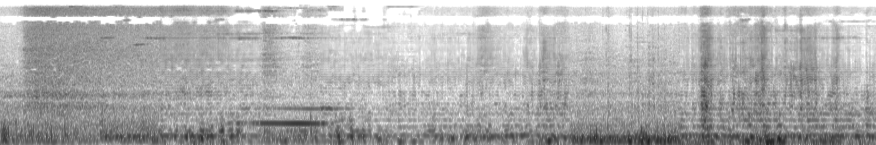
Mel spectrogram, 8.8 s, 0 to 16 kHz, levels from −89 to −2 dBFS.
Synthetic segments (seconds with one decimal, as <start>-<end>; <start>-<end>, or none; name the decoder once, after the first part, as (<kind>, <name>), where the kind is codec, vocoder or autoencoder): 1.6-2.6 (vocoder, BigVGAN v2); 3.2-5.7; 6.8-8.8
